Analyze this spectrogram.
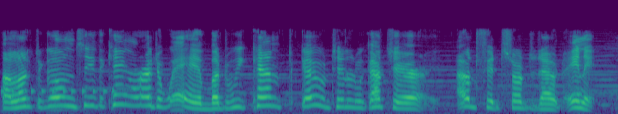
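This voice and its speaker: A woman does a put-on character voice at a high pitch and a moderate pace. Clear music plays in the background. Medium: actual play. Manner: cheeky, slangy, says man and flippin'.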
